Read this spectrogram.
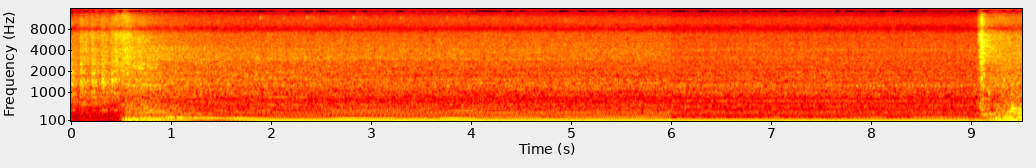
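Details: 2008 Acura MDX after installing 100,000-mile spark plugs, with less restrictive intake pipe and spacer; clean start, smooth even revving, crisp throttle response, exhaust note slightly changed; normal start and revving.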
